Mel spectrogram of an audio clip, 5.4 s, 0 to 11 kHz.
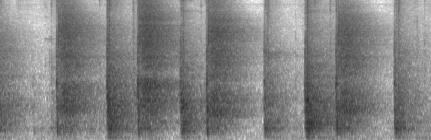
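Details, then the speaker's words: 1996 Kawasaki KX250 two-stroke that shut off while riding, engine turned over by hand in fifth gear: hard tap and thud roughly every revolution with a scraping tail, sounding like rod or piston knocking the cylinder. "Huh. Almost sounds like the rod is knocking the cylinder. Almost like the pistons out of it is what it sounds like, but I know it's not."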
